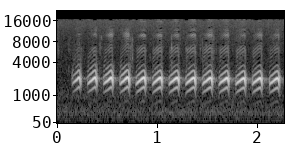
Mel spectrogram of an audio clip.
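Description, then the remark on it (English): A white-breasted nuthatch, a petite songbird, sings a rapid series of about thirteen identical nasal notes, evenly spaced like quick laughter, clear with no other sounds. “They're petite songbirds that walk upside down on tree trunks looking for food, and their song sounds a bit like laughter.”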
